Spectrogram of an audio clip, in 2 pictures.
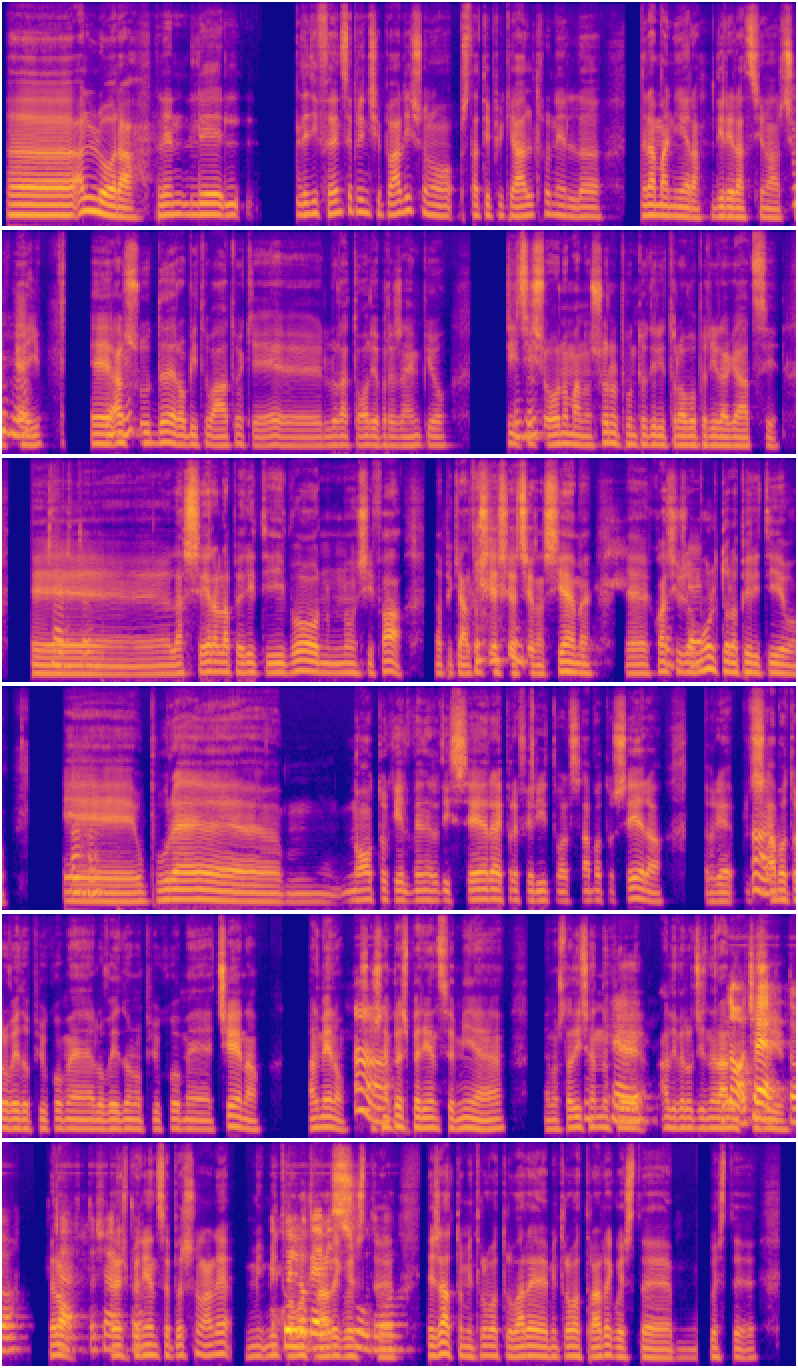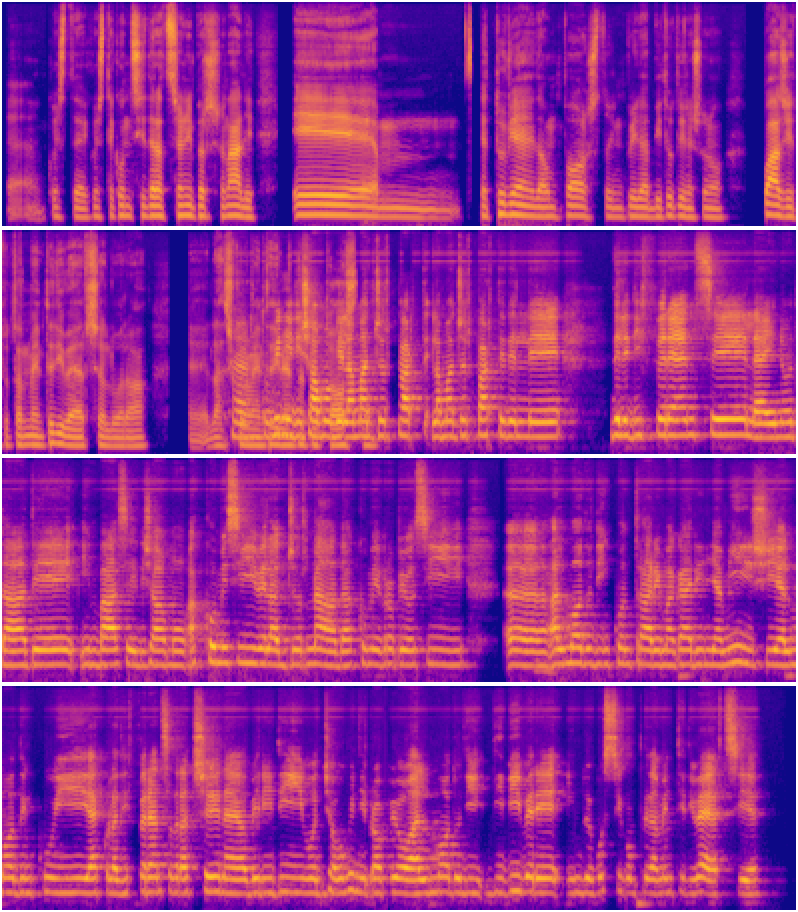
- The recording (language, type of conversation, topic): Italian, podcast, Come aiutare qualcuno che si sente solo in città?
- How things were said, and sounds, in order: drawn out: "Ehm"; chuckle; drawn out: "oppure"; tapping; other background noise; "considerazioni" said as "conziderazioni"; "proprio" said as "propio"; other noise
